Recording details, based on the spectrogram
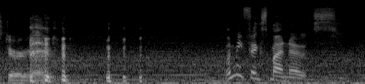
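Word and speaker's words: Duergar: differently all the time, so I it's all pronounce fantasy. everything incorrectly. No, you're right. It's Durgar.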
